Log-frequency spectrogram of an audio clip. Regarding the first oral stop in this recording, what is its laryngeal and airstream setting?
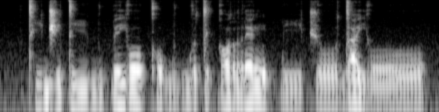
aspirated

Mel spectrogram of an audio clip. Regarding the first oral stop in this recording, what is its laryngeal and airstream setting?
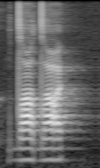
plain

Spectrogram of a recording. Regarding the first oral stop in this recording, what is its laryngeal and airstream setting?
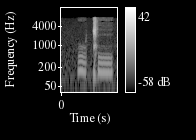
click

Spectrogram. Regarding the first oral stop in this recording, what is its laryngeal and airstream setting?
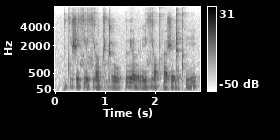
plain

